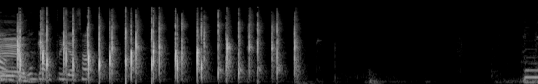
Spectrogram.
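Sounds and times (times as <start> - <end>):
audience clapping: 0.0 - 3.2.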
